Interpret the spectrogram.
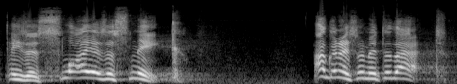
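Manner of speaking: high, aggrieved wife's protest; complaining wife. Retold or imitated. Preacher imitates a wife excusing herself, high aggrieved whine. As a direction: whine out every grievance about him. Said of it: "They say".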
